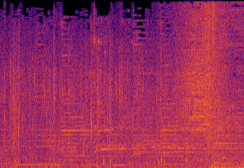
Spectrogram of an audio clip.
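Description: Hoofbeats of several horses running on snowy ground, with a horse neighing, over music.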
